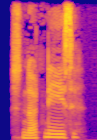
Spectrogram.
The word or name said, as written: snotnæse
